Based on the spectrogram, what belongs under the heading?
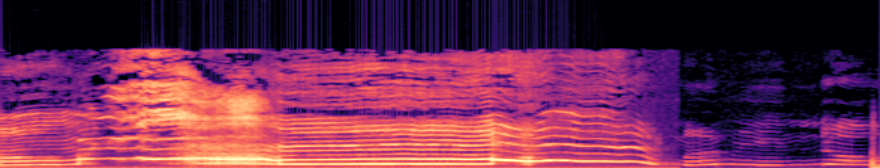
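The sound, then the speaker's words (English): A toddler cries and whines loudly in a tantrum, dropping suddenly to the floor from a parent's arms, one long wailing cry that jumps and wavers in pitch, then trails off into a shorter, quieter whimper. “While I dreamed of hearing this sound, my soul was not prepared for the sudden drops to the floor from the safety of my arms while hearing this sound.”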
